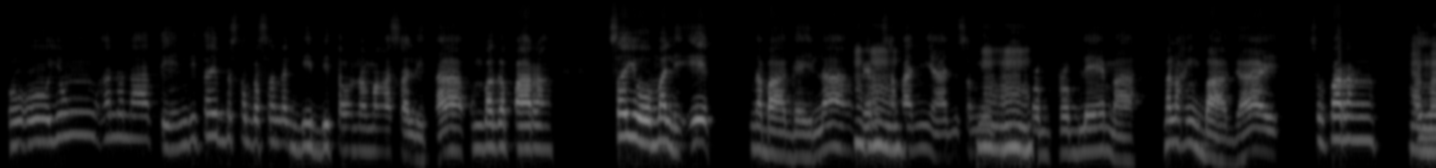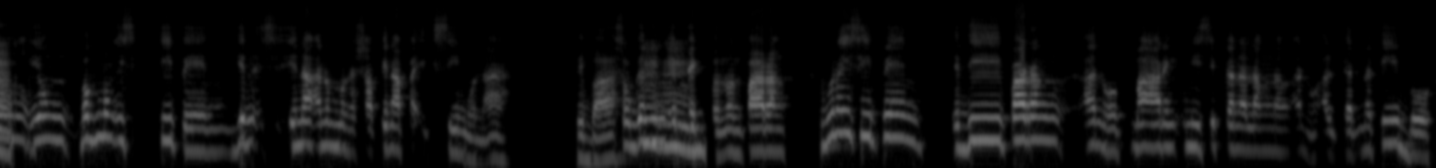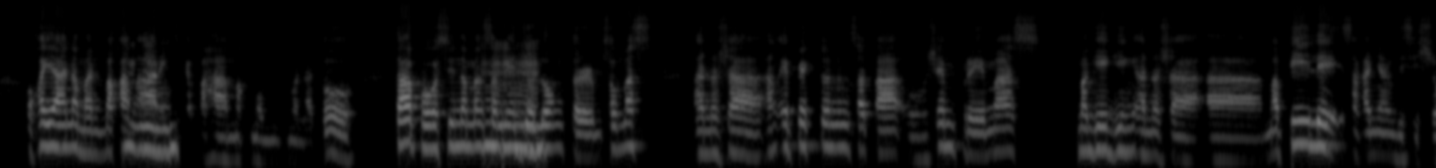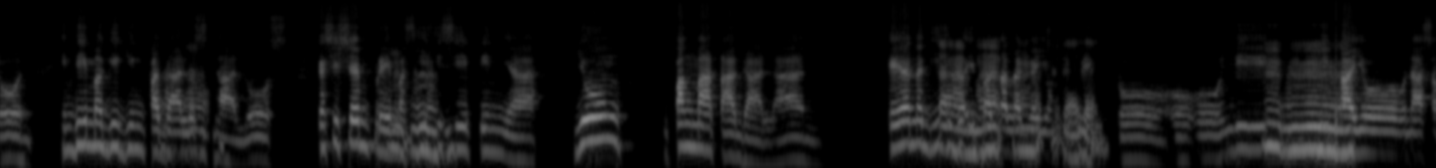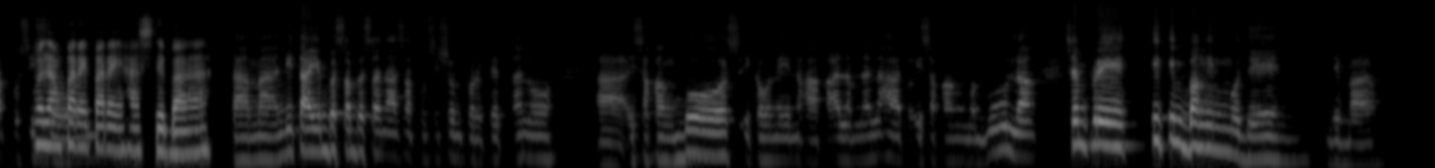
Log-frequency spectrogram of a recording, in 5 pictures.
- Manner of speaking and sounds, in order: other background noise; tapping
- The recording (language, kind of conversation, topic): Filipino, unstructured, Ano ang masasabi mo sa mga nagsasabing huwag na lang isipin ang problema?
